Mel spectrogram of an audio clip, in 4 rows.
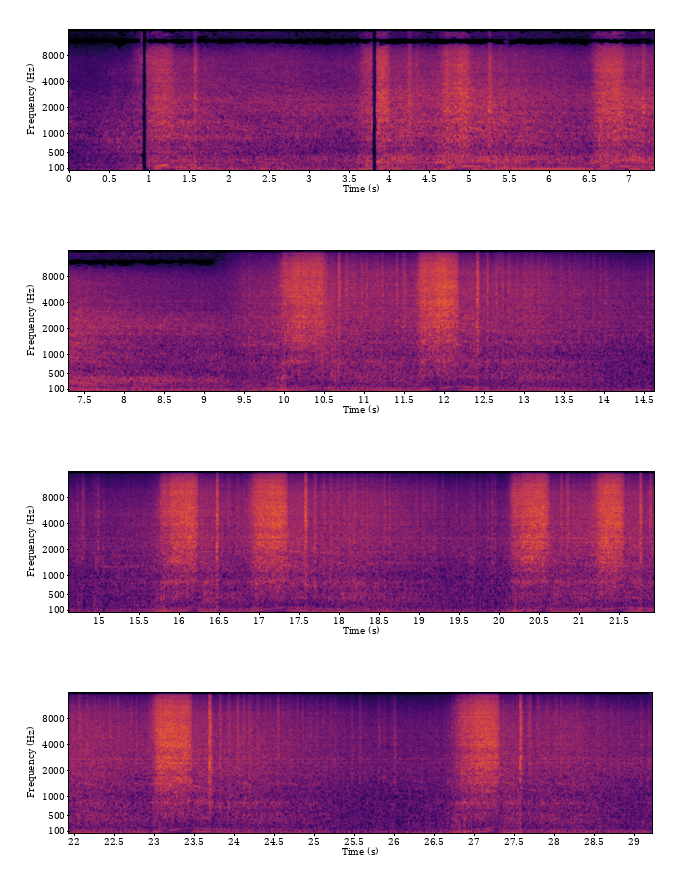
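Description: A 1991 Chevrolet Caprice Classic's 305 cubic inch (5.0 L) throttle-body-injected V8 heard through its single exhaust, idling and revved up and let fall back several times in quick blips.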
